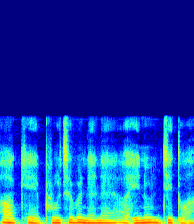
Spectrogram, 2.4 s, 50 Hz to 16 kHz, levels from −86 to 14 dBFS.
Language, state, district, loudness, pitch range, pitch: Idu Mishmi, Arunachal Pradesh, Lower Dibang Valley, -12 LUFS, 170-180 Hz, 175 Hz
